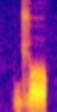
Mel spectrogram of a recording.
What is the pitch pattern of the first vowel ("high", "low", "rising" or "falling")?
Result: low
